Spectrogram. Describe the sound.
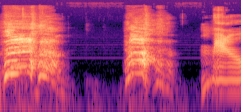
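Someone clears their throat to dislodge something stuck in it. Three rough, voiced bursts come one after another, separated by short silent pauses, and the last one is slightly higher and strained.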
